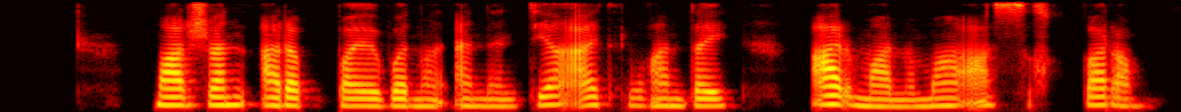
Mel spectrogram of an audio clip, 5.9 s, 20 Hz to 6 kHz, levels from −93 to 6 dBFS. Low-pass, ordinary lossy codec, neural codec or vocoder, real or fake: 5.4 kHz; none; codec, 24 kHz, 0.9 kbps, WavTokenizer, small release; fake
